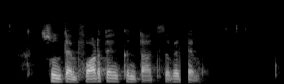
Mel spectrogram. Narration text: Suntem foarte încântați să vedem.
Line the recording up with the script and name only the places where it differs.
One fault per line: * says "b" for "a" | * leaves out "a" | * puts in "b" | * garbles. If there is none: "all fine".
all fine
